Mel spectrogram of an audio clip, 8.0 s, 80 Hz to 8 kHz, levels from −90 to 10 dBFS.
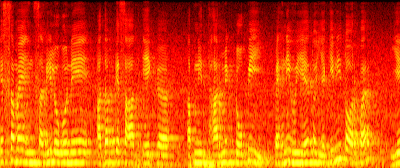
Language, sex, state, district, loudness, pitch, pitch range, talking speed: Hindi, male, Uttarakhand, Tehri Garhwal, -13 LUFS, 180 Hz, 165-185 Hz, 170 wpm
